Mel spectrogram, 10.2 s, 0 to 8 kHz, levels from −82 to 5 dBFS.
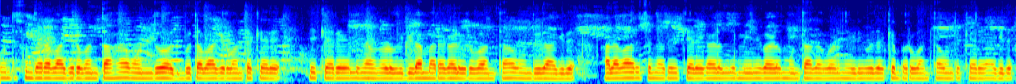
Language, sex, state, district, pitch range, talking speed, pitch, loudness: Kannada, female, Karnataka, Chamarajanagar, 145-150 Hz, 135 wpm, 145 Hz, -15 LUFS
